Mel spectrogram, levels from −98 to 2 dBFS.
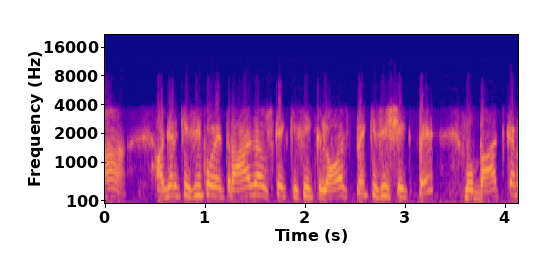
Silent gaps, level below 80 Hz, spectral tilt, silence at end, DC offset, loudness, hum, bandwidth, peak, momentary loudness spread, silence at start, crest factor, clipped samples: none; -54 dBFS; -7 dB/octave; 0 s; under 0.1%; -24 LUFS; none; 7 kHz; -12 dBFS; 6 LU; 0 s; 14 dB; under 0.1%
